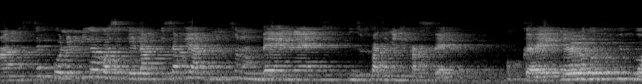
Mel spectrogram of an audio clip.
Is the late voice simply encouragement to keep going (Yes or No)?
No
